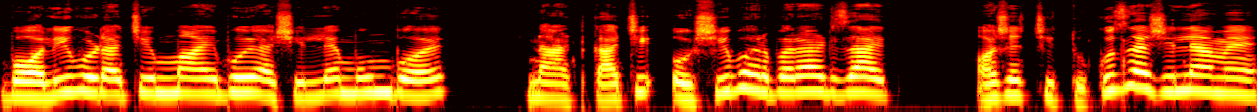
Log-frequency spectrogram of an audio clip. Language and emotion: Goan Konkani, surprised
